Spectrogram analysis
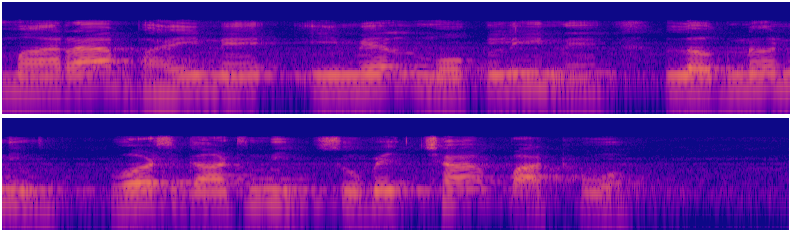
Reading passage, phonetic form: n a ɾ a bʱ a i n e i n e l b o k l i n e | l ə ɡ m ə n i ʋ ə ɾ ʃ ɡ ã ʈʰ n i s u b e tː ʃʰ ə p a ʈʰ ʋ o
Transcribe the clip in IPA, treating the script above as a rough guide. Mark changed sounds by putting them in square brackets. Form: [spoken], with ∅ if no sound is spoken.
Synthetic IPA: [m] a ɾ a bʱ a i n e i [m] e l [m] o k l i n e | l ə ɡ [n] ə n i ʋ ə ɾ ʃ ɡ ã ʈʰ n i s u b e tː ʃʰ [a] p a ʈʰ ʋ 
